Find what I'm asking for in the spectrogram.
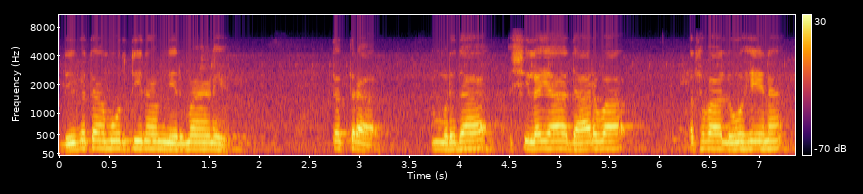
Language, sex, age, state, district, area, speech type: Sanskrit, male, 18-30, Karnataka, Udupi, urban, spontaneous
